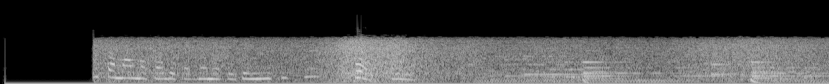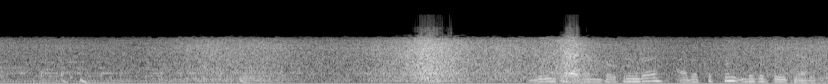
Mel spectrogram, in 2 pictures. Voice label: Kyrgyz, shortwave recording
